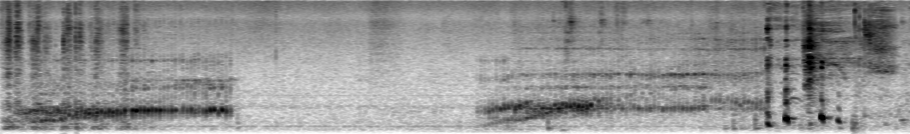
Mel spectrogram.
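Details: A male Maine Coon cat gives a very loud, rough, rattling purr in two long stretches separated by a brief quiet pause. It shows he is content and happy, and a few soft clicks follow near the end.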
